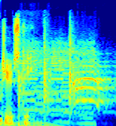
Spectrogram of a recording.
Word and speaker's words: Giusti: Am I pronouncing it right? Yeah, Giusti.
